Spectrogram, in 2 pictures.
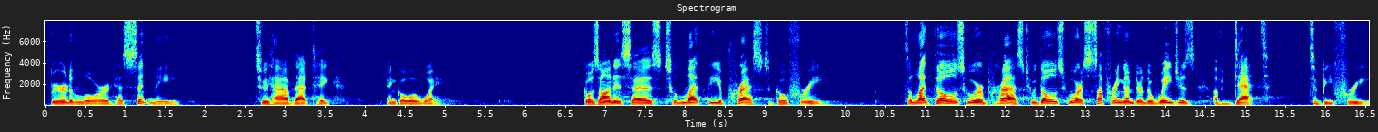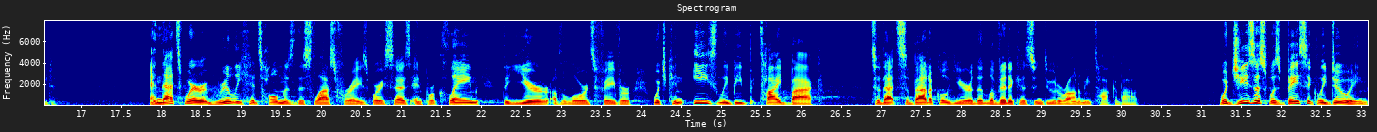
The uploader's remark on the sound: Recorded live at Beatitudes Church in Phoenix, AZ on 02/05/21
